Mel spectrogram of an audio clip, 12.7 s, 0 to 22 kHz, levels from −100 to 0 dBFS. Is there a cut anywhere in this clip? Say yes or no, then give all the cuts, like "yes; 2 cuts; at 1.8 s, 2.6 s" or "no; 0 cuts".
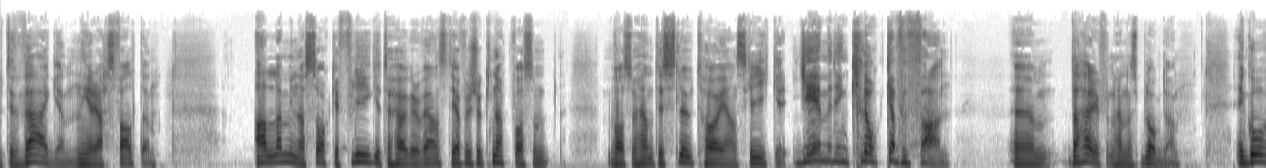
yes; 1 cut; at 10.1 s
